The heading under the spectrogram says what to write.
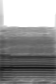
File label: ahh; wow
